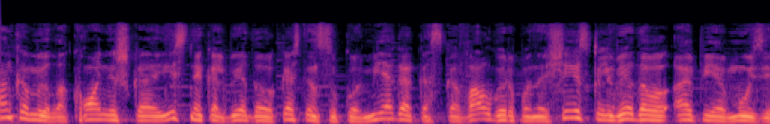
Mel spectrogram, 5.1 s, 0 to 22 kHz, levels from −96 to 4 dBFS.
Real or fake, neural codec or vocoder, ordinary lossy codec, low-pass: real; none; MP3, 48 kbps; 9.9 kHz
